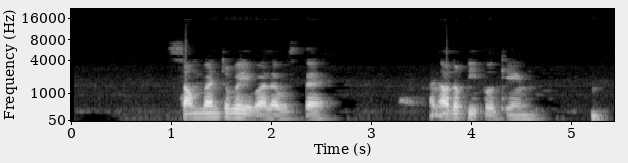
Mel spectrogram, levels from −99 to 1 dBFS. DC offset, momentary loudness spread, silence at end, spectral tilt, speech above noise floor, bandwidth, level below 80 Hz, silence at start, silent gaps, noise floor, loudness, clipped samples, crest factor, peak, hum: under 0.1%; 18 LU; 0.15 s; -8 dB/octave; 50 dB; 6.8 kHz; -62 dBFS; 1.1 s; none; -69 dBFS; -20 LUFS; under 0.1%; 22 dB; 0 dBFS; none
